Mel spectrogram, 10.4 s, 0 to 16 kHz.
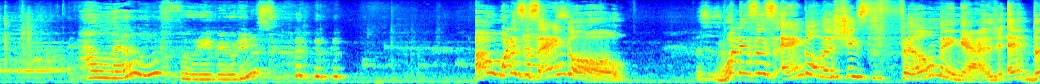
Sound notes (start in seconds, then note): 2.7 laughs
